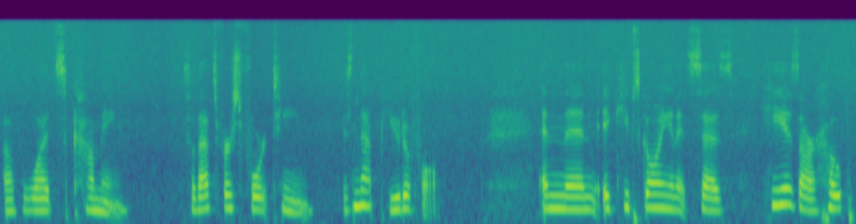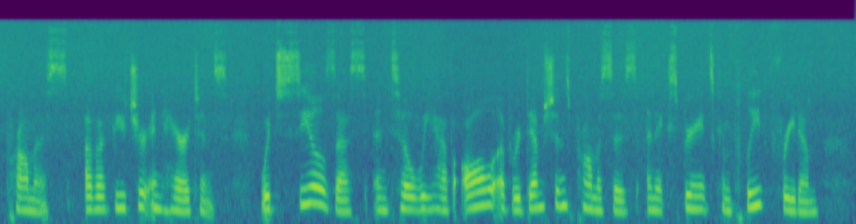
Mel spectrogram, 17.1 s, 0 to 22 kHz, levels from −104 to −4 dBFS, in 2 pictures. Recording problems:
hiss; loud; throughout; 9 dB below the speech

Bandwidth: 15 kHz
